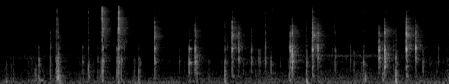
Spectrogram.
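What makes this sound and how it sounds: Latex-gloved hands squeeze and crinkle a clear, thin, hollow plastic water bottle with a few small yellow bits inside. About eleven sharp, bright crackles and pops come in an irregular, fast series, each dying away almost instantly, with faint crinkling between them.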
